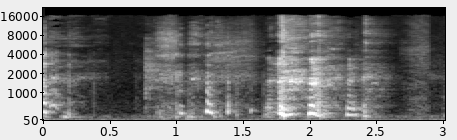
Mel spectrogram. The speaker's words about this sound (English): excuse the cough.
